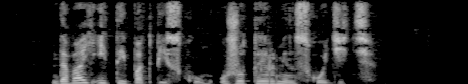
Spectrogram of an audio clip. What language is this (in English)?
Belarusian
